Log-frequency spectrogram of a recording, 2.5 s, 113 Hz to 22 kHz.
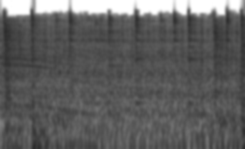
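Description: Dnepr MT16 sidecar motorcycle's flat-twin engine running at low revs.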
